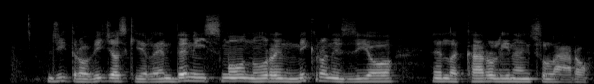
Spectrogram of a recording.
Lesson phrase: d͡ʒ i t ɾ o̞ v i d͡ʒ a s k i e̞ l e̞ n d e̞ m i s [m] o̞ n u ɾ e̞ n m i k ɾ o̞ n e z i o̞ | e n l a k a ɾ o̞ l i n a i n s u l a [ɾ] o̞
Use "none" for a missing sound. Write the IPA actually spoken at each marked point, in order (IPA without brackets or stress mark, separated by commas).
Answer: m, ɾ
